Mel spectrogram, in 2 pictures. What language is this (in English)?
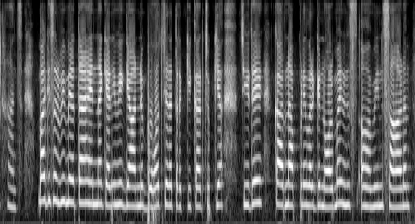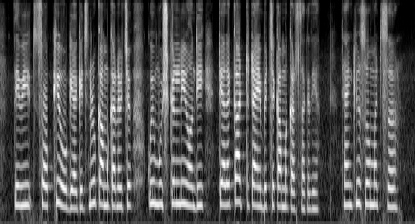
Punjabi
